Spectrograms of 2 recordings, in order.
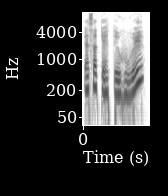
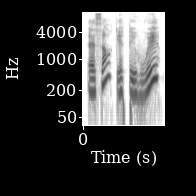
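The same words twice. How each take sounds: The two takes are said the same way.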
